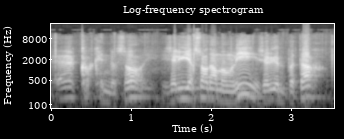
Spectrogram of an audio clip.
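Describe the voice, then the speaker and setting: A man's voice: medium pitch, moderate pace, bright, forceful tone. A young man with a Provençal accent playing a sleepy son making sheepish excuses to his father.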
